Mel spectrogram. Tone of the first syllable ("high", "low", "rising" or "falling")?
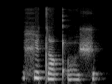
high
